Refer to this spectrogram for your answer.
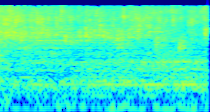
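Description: Cloudy, starchy rinse water from a bowl of potatoes being prepared for French fries pours steadily out into a sink, a continuous splashing rush with no pauses and no voices.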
